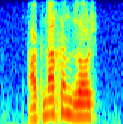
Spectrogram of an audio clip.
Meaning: eyeball
- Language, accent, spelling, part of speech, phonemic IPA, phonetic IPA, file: Armenian, Eastern Armenian, ակնախնձոր, noun, /ɑknɑχənˈd͡zoɾ/, [ɑknɑχənd͡zóɾ], Hy-ակնախնձոր.ogg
